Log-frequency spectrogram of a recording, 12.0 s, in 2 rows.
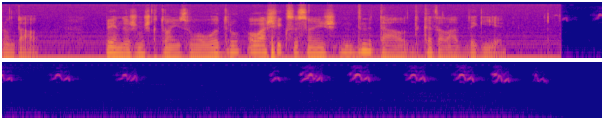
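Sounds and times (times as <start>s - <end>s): faint songbird chirps: 5.4s - 7.7s, 8.6s - 11.6s.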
